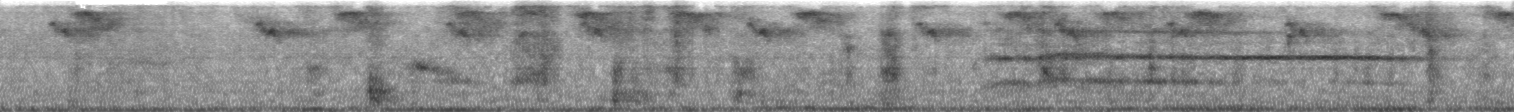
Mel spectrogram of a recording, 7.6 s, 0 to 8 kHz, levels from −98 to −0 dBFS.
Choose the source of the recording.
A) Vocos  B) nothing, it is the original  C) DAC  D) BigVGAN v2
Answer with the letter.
A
